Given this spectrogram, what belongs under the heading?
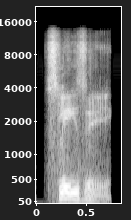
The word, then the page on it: sleazy: British English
